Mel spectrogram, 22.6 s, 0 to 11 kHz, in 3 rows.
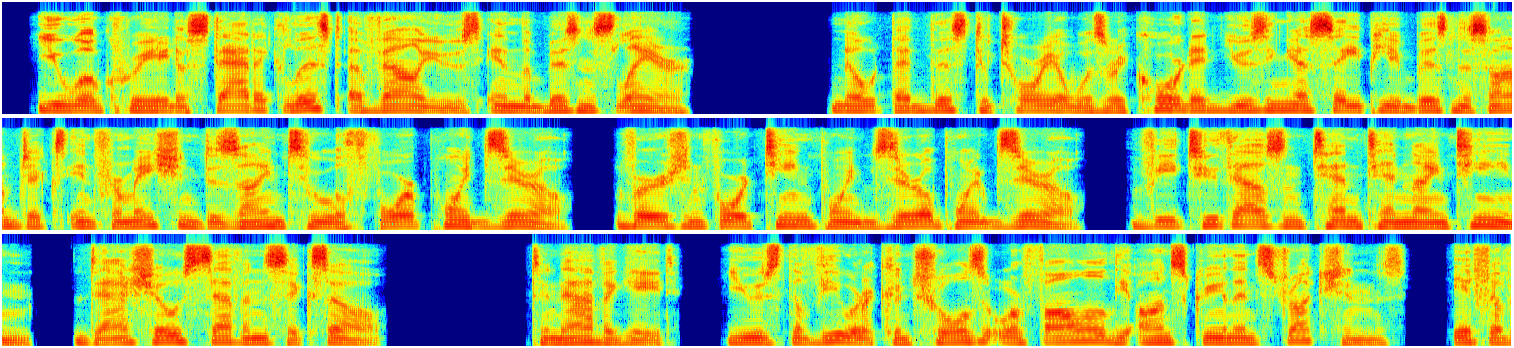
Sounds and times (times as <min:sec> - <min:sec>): Speech: 0:00.2 - 0:03.5, 0:04.2 - 0:17.1, 0:17.7 - 0:22.6.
